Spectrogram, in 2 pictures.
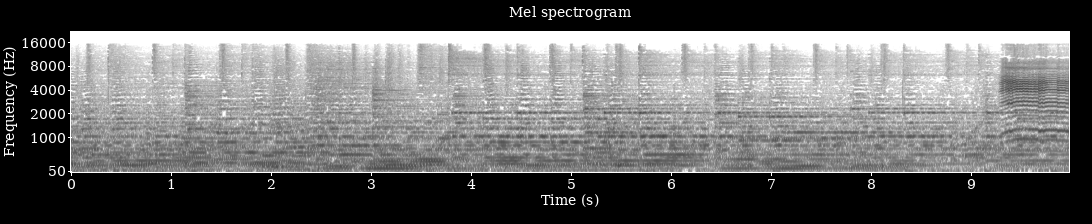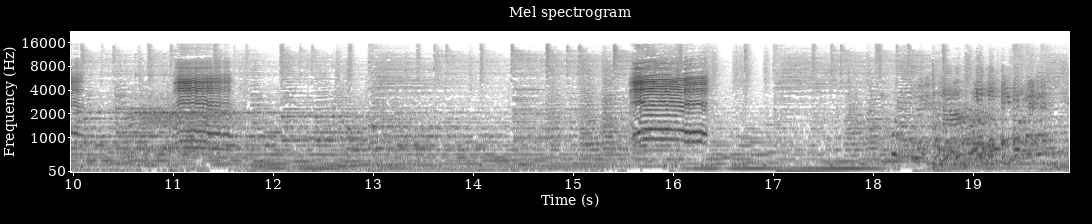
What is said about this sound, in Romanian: Gata, gata cu behaiala. Mă, iezi ăștia, jucăuși, mă ascultați sau plecacuși?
